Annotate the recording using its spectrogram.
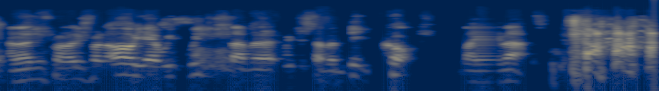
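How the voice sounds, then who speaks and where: A man speaks with a French accent. His loudness swings widely. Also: moderate pace. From France. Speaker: motorcycle racer and test rider. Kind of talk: casual chat. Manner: halting, many fillers.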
